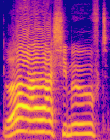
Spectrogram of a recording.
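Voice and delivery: sudden loud high yelp; real fright, loud and high; startled. Real, not acted. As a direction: jump at the movement. Startled by hanging body moving.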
